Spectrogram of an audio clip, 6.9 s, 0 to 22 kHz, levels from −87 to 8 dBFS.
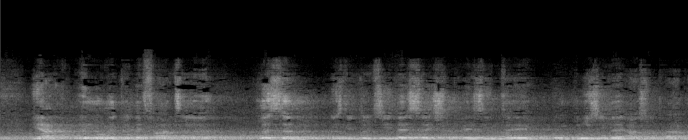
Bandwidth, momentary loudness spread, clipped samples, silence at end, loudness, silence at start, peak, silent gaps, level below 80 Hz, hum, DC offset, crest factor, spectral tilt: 13 kHz; 6 LU; under 0.1%; 0 s; -20 LUFS; 0 s; -6 dBFS; none; -68 dBFS; none; under 0.1%; 14 dB; -5 dB/octave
